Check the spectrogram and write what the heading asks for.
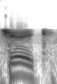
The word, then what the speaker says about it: Jake: Hey, Mike, his name is Jake, Jake.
